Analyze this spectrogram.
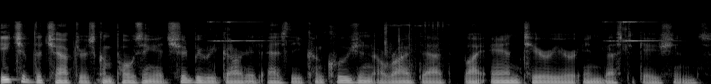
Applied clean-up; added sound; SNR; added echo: neural mask model RNNoise.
